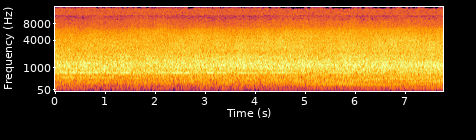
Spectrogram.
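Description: Boeing 747-8F's four GEnx-2B turbofan engines heard as a steady rushing noise while the jet rolls along the runway after landing. A thin whine in the first half fades out, and lower hums come in past the middle.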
